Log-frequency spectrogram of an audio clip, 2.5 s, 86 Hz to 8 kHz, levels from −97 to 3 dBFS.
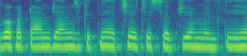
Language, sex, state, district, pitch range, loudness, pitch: Hindi, female, Uttar Pradesh, Jyotiba Phule Nagar, 190-200 Hz, -19 LUFS, 195 Hz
